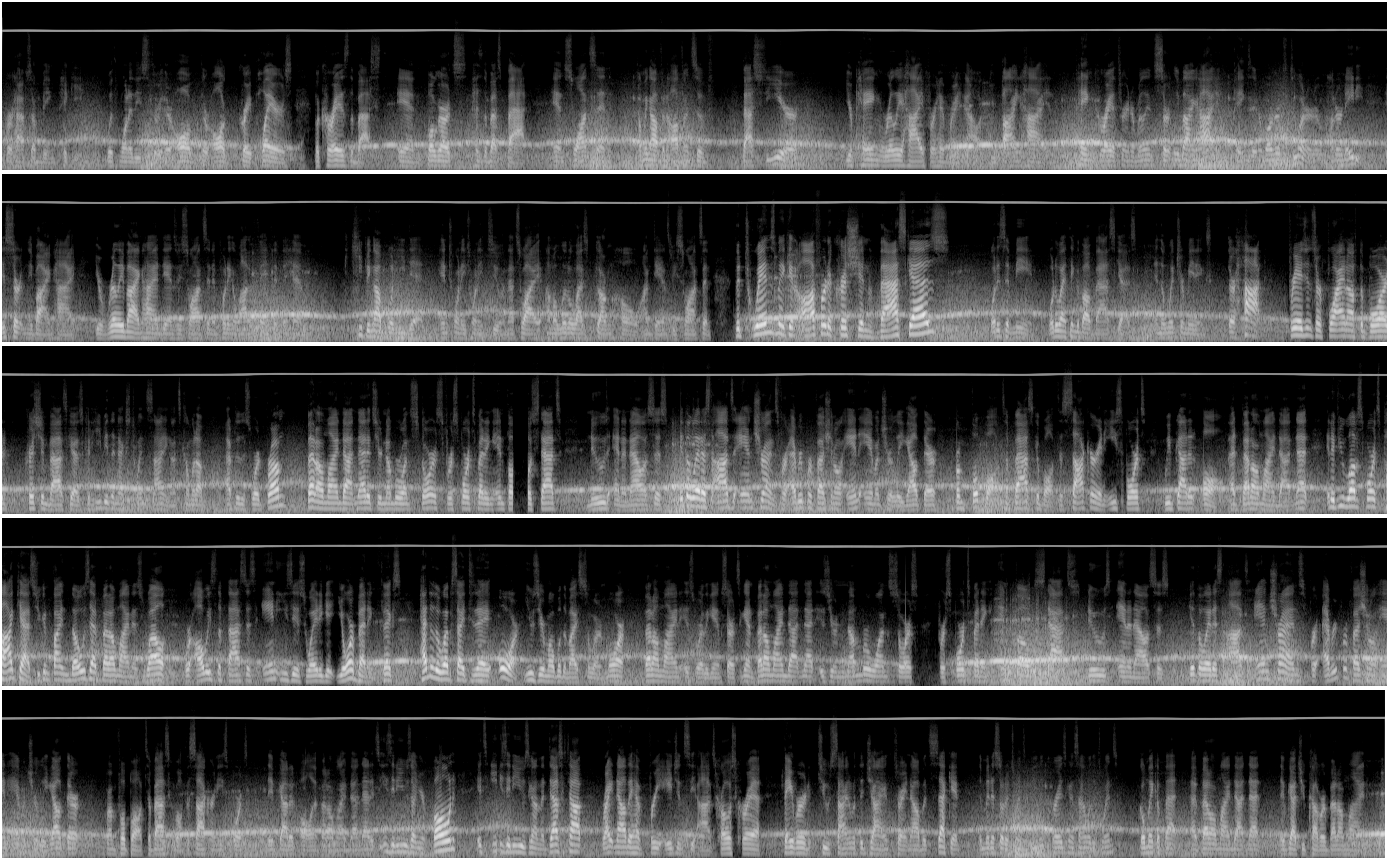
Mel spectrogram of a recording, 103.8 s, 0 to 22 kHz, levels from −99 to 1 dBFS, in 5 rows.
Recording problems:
muffled; very; fading above 3.5 kHz
wind noise on the microphone; heavy; 5 dB below the speech
high-pitched whine; loud; throughout; 11 kHz, 8 dB below the speech

